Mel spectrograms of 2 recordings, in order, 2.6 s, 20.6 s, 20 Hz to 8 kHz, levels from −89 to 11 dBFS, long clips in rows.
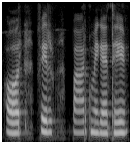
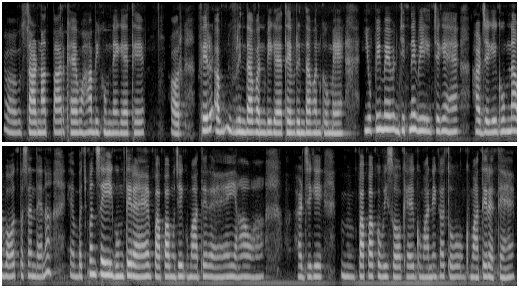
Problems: none marked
